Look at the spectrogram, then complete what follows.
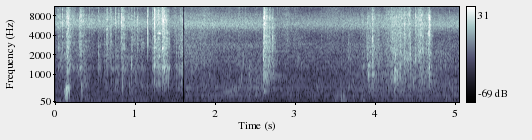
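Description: Thin steel panels of a small folding box stove being slotted together, then a wire grill mesh set on top: a handful of sharp metal clicks, scrapes and clatters.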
